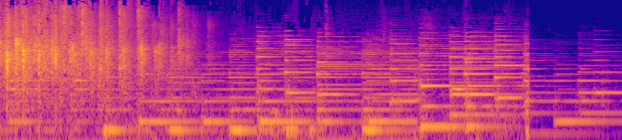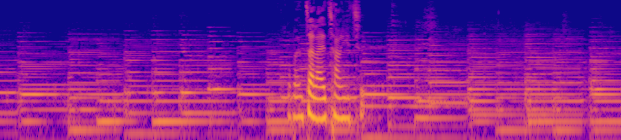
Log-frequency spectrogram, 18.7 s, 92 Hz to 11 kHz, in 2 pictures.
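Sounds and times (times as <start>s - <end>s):
audience applause: 0.0s - 3.5s
soft sustained keyboard chords: 2.3s - 18.6s
speech: 13.8s - 14.9s.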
